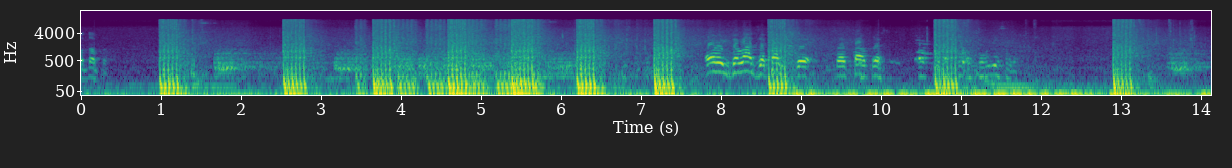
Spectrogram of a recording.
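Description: Gunshots fire in quick bursts, close and loud.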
